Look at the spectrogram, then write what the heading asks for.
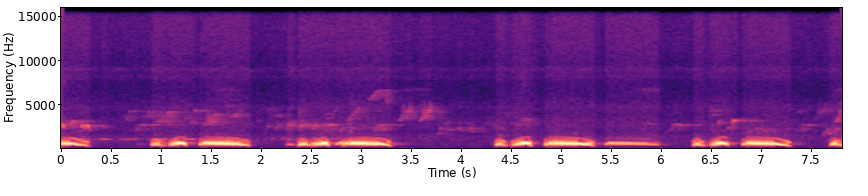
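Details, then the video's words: Wild spotted dove and a decoy dove call against each other during bird trapping, trading soft, hoarse coos in quick phrases of three or four notes, each ending in a longer drawn-out coo, repeating every couple of seconds. "TERKUKUR LIAR DAN PIKAT BERADU/BERLAGA HEBAT"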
